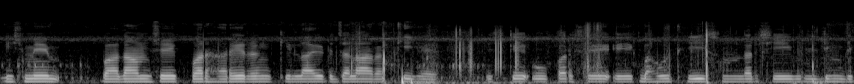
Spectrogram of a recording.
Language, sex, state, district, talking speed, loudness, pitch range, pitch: Hindi, male, Haryana, Rohtak, 145 wpm, -27 LUFS, 130-135 Hz, 130 Hz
